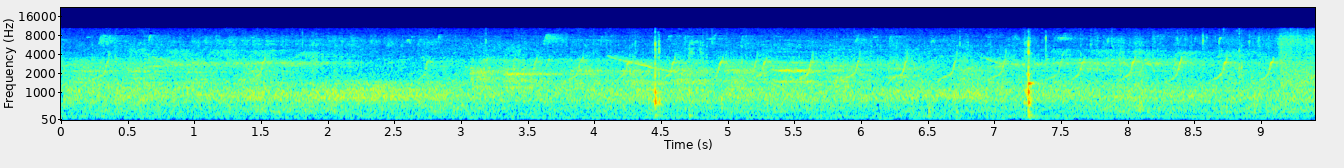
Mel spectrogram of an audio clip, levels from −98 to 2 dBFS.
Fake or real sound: fake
